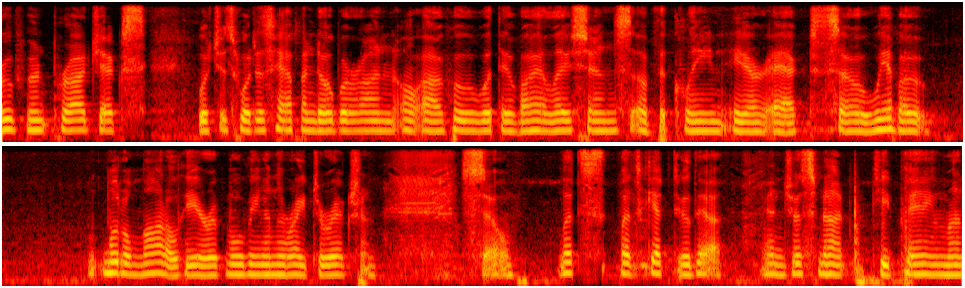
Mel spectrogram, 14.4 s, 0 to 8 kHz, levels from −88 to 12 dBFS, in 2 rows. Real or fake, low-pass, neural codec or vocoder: fake; 7.2 kHz; codec, 16 kHz in and 24 kHz out, 2.2 kbps, FireRedTTS-2 codec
